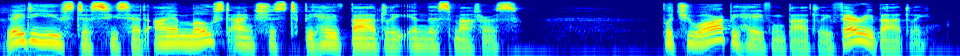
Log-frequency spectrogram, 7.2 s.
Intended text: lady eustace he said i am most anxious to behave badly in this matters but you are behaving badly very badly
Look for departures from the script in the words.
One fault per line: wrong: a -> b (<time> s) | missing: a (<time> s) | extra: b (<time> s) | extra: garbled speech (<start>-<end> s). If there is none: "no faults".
no faults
